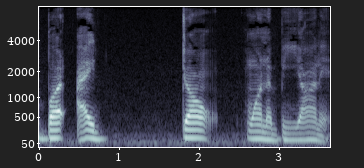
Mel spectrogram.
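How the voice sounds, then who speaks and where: A man talks at a very slow pace with a medium pitch. His voice is somewhat breathy, with ordinary pitch variation. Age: 20s. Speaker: podcast host. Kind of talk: casual monologue. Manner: halting.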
